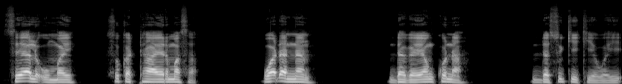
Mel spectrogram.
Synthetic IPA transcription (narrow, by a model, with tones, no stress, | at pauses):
sa˦jʔa˨lʔʊ˨mːa˦j | sʊ˦ka˨taː˦jɐ˦rmɐ˦sa̰˨ʔ | wɐ˦ɗɐ˨nːɐ˦n | dɐ˨ɡa˨jɐ˦ŋkʷʊ˦naː˨ | da˨sʊ˦kʲeː˨kʲeː˨wɐ˨jeː˦ʔ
